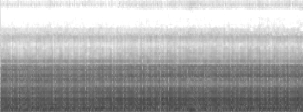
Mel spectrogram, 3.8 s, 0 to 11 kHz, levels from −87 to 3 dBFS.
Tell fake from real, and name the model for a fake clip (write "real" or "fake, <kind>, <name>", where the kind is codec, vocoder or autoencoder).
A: fake, vocoder, Vocos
